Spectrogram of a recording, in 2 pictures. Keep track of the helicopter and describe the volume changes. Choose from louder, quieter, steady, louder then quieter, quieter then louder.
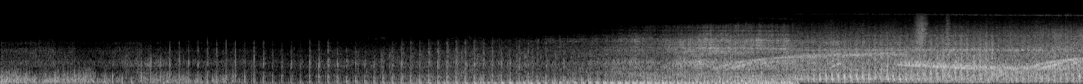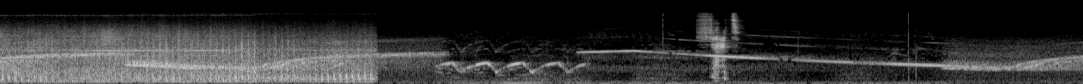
louder.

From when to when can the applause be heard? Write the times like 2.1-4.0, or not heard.
not heard.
